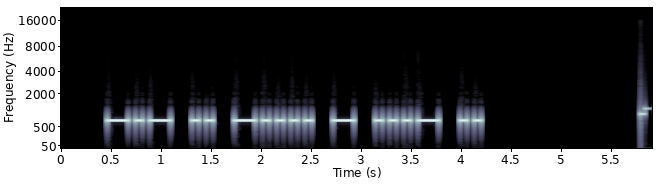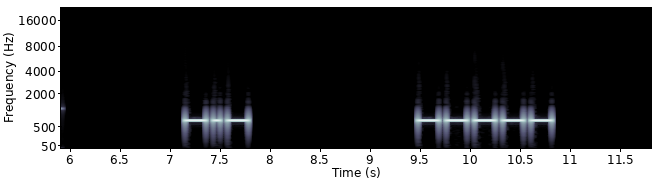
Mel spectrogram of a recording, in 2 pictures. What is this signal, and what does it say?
Morse code, heard as a keyed tone, about 17 wpm, spaced as for 12 wpm, 700 Hz. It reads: KI6TVI K0
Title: USA Call Signs - 8x Character Spacing - 17wpm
